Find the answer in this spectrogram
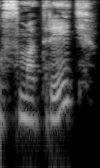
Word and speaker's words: смотреть: As you can see, the stress in the infinitive falls on the last syllable смотреть.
